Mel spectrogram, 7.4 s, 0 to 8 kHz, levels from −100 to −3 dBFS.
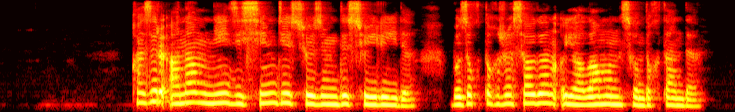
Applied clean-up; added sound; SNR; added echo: none; none; none; none.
